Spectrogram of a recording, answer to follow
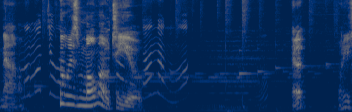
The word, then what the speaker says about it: Momo: Who is Momo to you? What are you talking about? Who's Momo? Or Momom? Oh, she's saying her name wrong. Oops. Nono glanced at Momo.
